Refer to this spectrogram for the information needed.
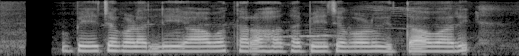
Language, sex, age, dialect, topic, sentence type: Kannada, male, 41-45, Central, agriculture, question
